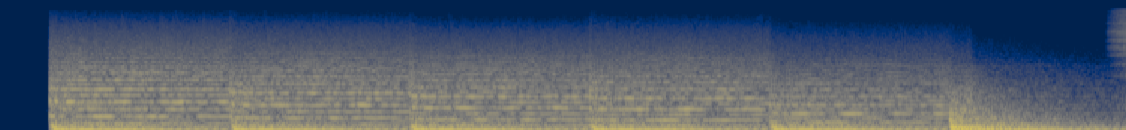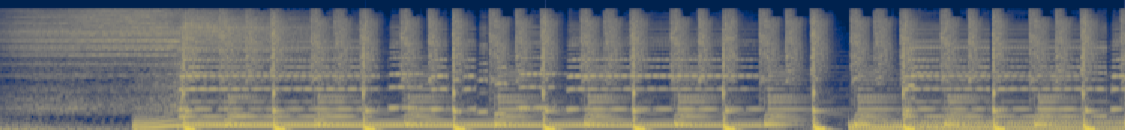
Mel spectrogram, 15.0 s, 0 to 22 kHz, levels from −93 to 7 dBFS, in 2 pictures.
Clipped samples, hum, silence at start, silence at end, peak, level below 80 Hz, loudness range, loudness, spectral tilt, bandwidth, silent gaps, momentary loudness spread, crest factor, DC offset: under 0.1%; none; 0.35 s; 0 s; 0 dBFS; -20 dBFS; 10 LU; -18 LUFS; -4.5 dB/octave; 16.5 kHz; none; 13 LU; 16 dB; under 0.1%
